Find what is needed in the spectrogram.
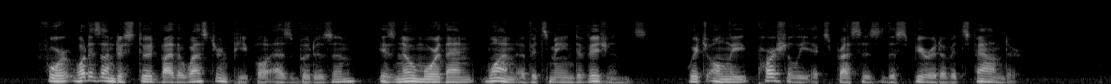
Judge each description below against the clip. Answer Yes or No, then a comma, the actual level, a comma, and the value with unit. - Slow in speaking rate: No, average, 150 wpm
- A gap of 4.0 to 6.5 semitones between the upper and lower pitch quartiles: Yes, average, 4.6 semitones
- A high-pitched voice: No, low, 120 Hz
